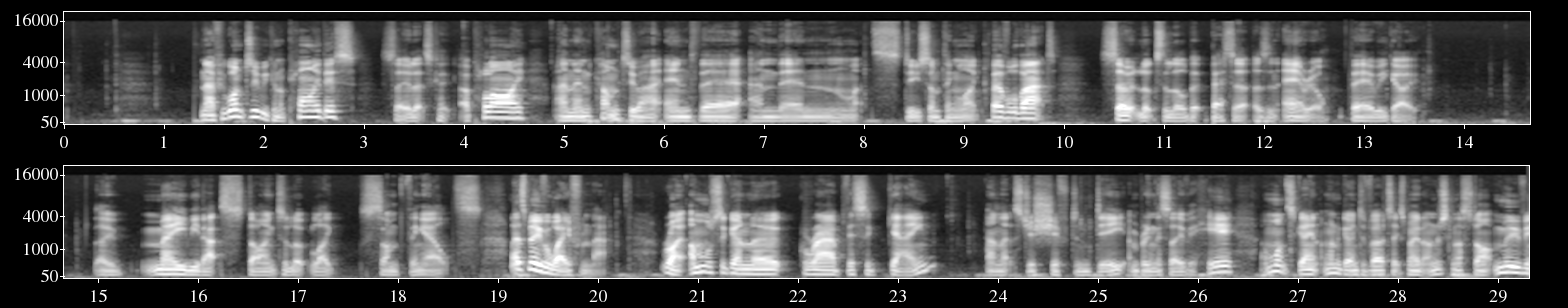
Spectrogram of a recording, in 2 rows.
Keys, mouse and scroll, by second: 0.6 Tab, 1.3 Escape, 5.2 Tab, 5.7 shift+middle click, 5.9 scroll up 1, 6.5 shift+middle click, 6.8 scroll up 1, 7.2 middle click, 7.6 Tab, 9.2 ctrl+b, 10.0 scroll up 1, 11.0 scroll down 1, 11.9 Tab, 12.3 scroll down 1, 13.0 middle click, 13.3 shift+middle click, 13.8 scroll down 1, 14.4 shift+middle click, 18.1 middle click, 19.0 scroll down 1, 19.3 shift+middle click, 19.8 middle click, 20.3 shift+middle click, 21.3 double click, 21.6 middle click, 22.8 scroll down 1, 23.9 shift+middle click, 24.8 shift+d, 25.8 scroll up 1, 26.1 shift+middle click, 26.3 scroll up 1, 26.6 Tab, 28.5 g.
